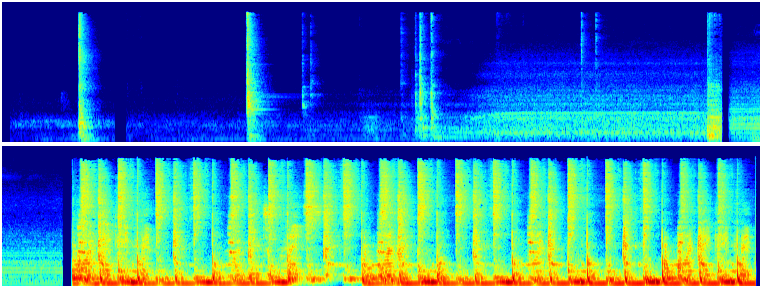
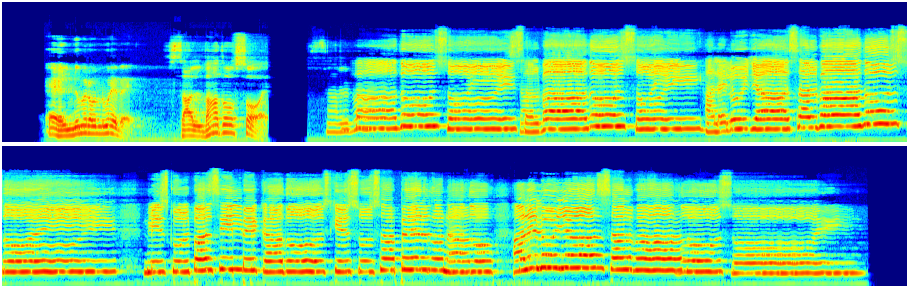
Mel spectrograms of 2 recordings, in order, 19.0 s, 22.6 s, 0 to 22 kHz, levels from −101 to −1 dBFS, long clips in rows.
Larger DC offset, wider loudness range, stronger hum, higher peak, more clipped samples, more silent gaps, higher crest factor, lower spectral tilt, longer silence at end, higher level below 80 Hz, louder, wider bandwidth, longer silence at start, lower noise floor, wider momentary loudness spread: neither; first, 10 LU vs 6 LU; neither; about the same, -4 dBFS vs -4 dBFS; neither; first, 1.40-1.52 s, 9.02-9.06 s, 10.24-10.32 s vs 3.60-3.73 s; about the same, 16 dB vs 14 dB; first, -5.5 dB/octave vs -3 dB/octave; second, 0.05 s vs 0.55 s; first, -22 dBFS vs -52 dBFS; about the same, -18 LUFS vs -16 LUFS; first, 16.5 kHz vs 12 kHz; first, 0.95 s vs 0.55 s; first, -80 dBFS vs -72 dBFS; first, 19 LU vs 10 LU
